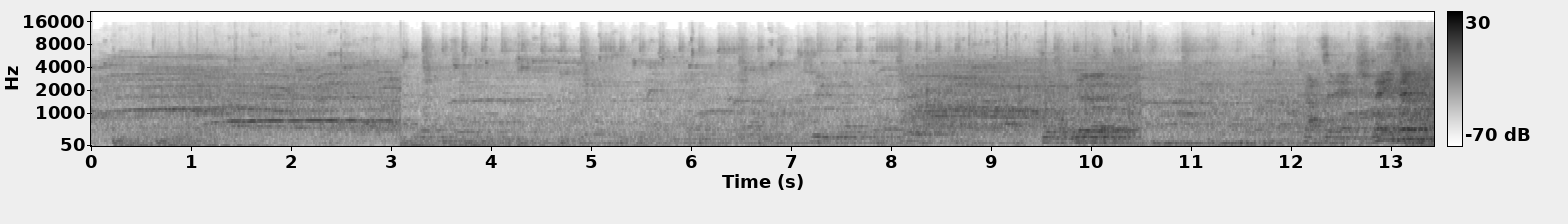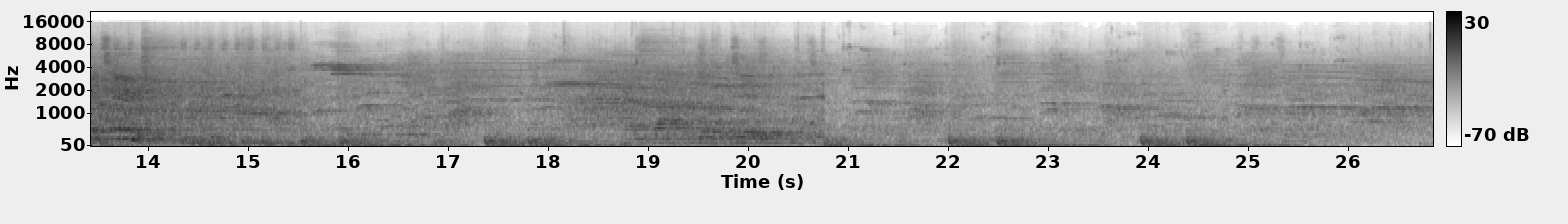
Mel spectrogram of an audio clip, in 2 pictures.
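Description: Game sound from an indoor basketball court: the ball bouncing on the hardwood amid voices and crowd noise, which swells loudest about halfway through.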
